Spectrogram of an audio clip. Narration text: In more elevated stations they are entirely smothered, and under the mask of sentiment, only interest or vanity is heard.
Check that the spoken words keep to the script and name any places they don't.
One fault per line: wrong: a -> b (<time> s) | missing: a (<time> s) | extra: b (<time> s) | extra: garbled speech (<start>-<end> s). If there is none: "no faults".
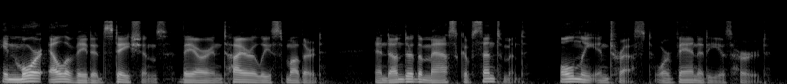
no faults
